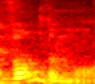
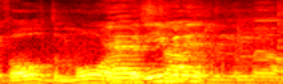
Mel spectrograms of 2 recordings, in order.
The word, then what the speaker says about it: Voldemort: the author says hey voldemort but they still allow the movies to save voldemort plus spell to the t at the end well it could be a silent letter cyanide's a dumb but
